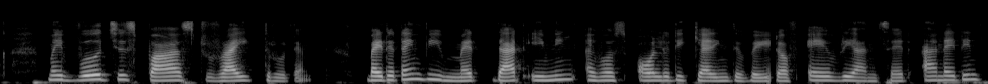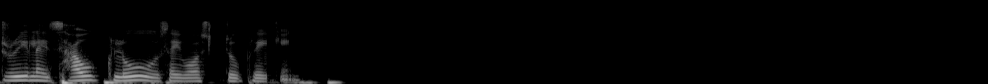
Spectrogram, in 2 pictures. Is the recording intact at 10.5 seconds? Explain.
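No. At 10.5 s there is a concealed Bluetooth headset packet loss. About 7.5 ms of audio failed to arrive, which fits a single lost packet. The receiver filled the gap by repeating the closest-matching recent stretch of waveform, so the patch is nearly inaudible within the mSBC headset signal.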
